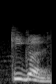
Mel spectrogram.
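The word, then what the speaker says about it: Kigali: ठीक है, देखिए लिखा हुआ है किगाली, यहाँ पे किगली लिखा हुआ है लेकिन एक्चुअली में इसको बोलते हैं किगाली।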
